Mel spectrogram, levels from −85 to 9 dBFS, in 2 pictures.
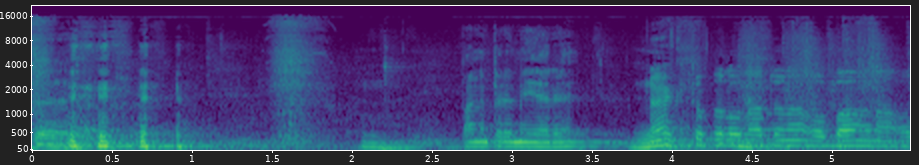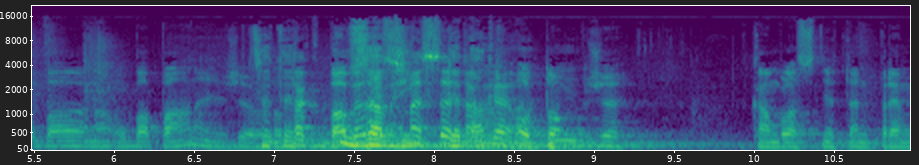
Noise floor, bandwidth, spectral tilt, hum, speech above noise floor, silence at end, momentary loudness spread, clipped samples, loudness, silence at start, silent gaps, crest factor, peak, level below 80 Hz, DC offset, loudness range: -45 dBFS; 16 kHz; -6 dB/octave; none; 24 dB; 0 s; 19 LU; under 0.1%; -22 LUFS; 0 s; none; 22 dB; 0 dBFS; -46 dBFS; under 0.1%; 11 LU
